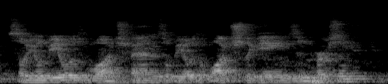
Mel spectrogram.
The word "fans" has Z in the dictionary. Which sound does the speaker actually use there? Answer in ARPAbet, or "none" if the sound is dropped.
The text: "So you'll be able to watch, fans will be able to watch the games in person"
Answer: Z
